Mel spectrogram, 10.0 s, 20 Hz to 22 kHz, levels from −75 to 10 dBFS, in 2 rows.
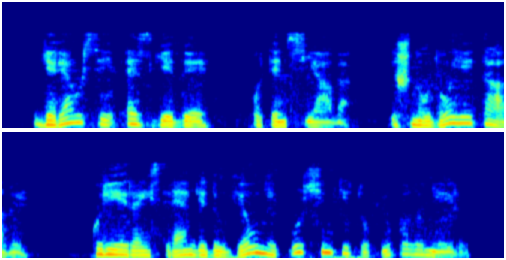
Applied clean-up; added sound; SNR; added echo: neural mask model Resemble Enhance denoiser.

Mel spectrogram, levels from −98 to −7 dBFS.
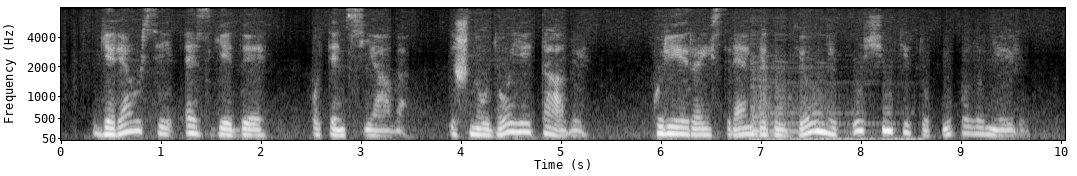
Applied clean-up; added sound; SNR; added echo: neural separator model SepFormer DNS4.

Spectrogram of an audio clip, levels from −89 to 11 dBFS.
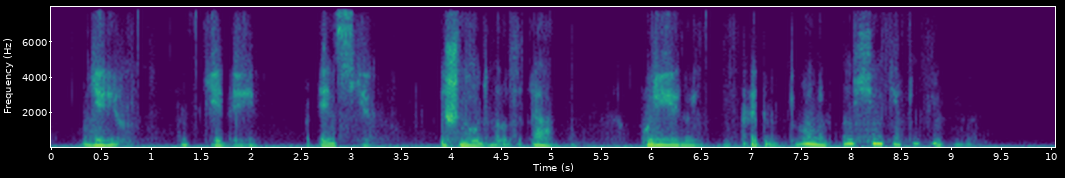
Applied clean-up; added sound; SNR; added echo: neural diffusion model UNIVERSE++.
